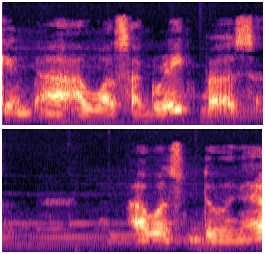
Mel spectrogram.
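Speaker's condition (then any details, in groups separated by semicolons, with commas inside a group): Multiple sclerosis; progressive form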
